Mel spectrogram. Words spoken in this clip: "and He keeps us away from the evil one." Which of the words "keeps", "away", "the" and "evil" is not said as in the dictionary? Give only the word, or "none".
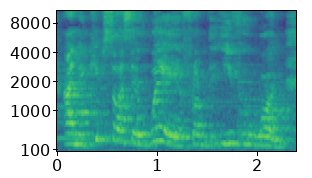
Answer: none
